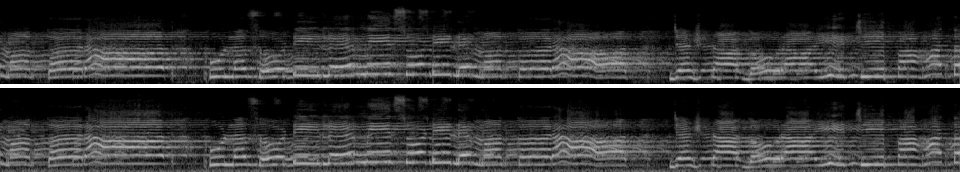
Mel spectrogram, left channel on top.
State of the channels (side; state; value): right; noise; rumble, 22 dB below the sound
